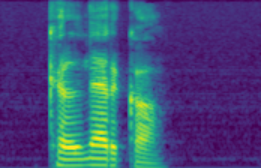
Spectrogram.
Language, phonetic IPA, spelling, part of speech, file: Polish, [kɛlˈnɛrka], kelnerka, noun, Pl-kelnerka.ogg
